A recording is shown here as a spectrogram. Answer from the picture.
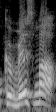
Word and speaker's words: charisma: Oh, Charisma. Oh my god, guys. I can't pronounce.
